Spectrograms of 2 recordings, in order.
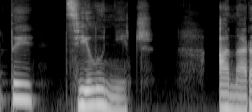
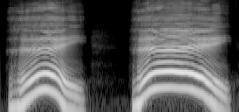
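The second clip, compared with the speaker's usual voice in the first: loud answering shout, second one higher; calling back; 6 semitones higher, 9 dB louder than usual. A narrator's reading. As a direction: holler back into the forest. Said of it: "Микола знову".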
